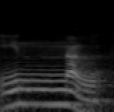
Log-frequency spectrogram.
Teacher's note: ini dibaca sebagai ghunah, dengan pengucapan sengau. · nunnya berharokat tasydid, ini dibaca gunna berdengung, kita dengungkan innal.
